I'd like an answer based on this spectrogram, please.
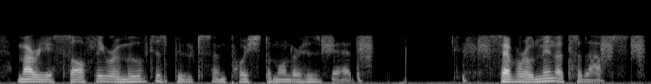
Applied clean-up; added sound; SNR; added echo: neural diffusion model UNIVERSE++.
